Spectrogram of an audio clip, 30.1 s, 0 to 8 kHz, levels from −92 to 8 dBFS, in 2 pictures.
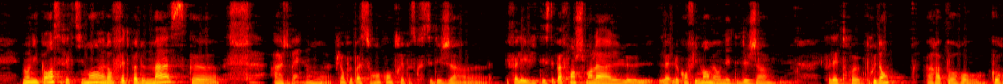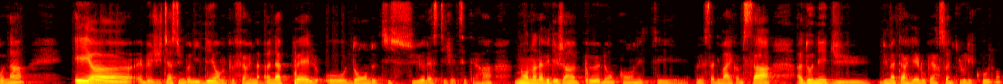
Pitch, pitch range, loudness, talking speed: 145 Hz, 130-170 Hz, -29 LUFS, 185 wpm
